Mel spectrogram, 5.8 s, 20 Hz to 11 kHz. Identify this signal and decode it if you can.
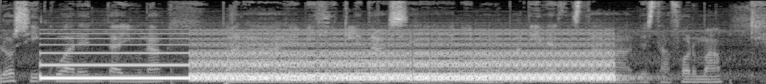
POCSAG pager data (512 baud), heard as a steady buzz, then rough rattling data, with a squelch burst at the end.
